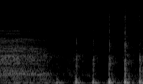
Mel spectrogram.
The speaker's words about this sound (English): Excuse me. Yep, I yawned.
